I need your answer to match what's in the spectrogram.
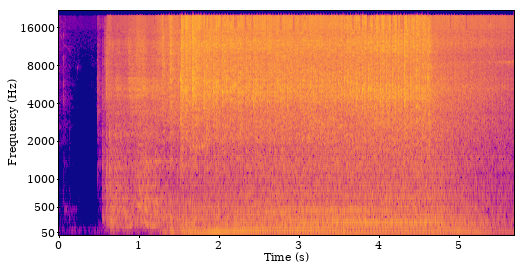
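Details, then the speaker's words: Ford 9N tractor with replacement three-arm governor: starts and races to a fast, steady high idle that never drops; throttle butterfly can't close fully against its stop and idle can't be adjusted lower, so idle speed is too high. "as you can hear it runs way too fast and there's no physical way to adjust it any lower because the governor does not allow that that is the first problem"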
